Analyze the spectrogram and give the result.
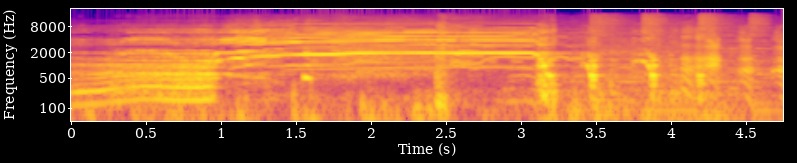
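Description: An elk bugles: a low, reedy tone leaps into a long, high whistling squeal that wavers for a couple of seconds, then breaks into a string of short guttural grunts.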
